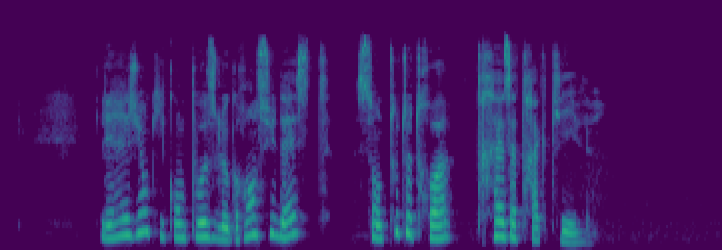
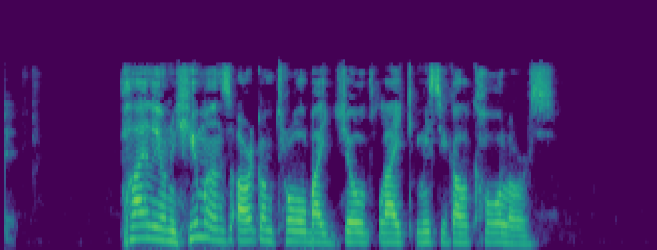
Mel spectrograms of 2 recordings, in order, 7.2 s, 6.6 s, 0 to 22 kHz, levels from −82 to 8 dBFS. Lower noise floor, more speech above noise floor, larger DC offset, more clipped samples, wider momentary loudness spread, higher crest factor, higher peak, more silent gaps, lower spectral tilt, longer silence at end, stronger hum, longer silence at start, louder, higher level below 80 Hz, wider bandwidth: about the same, -77 dBFS vs -78 dBFS; second, 46 dB vs 60 dB; neither; neither; first, 9 LU vs 5 LU; about the same, 22 dB vs 18 dB; second, -12 dBFS vs -2 dBFS; neither; about the same, -3 dB/octave vs -3 dB/octave; first, 1.35 s vs 1.1 s; neither; first, 1 s vs 0.05 s; second, -31 LUFS vs -18 LUFS; second, under -90 dBFS vs -60 dBFS; first, 12.5 kHz vs 8.2 kHz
